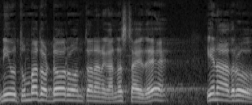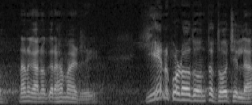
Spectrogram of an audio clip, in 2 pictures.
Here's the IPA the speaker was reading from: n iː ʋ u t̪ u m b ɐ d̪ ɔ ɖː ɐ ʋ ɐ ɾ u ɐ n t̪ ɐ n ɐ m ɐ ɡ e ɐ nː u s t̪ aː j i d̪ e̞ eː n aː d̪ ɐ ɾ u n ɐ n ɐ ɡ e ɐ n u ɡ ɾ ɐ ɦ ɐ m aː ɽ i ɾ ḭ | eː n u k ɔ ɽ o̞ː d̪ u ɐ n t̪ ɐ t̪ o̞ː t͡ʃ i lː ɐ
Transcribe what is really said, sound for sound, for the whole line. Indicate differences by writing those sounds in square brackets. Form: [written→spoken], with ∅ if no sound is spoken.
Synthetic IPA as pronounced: n iː ʋ u t̪ u m b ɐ d̪ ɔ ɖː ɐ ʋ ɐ ɾ u ɐ n t̪ ɐ n ɐ [m→n] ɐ ɡ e ɐ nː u s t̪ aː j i d̪ e̞ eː n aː d̪ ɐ ɾ u n ɐ n ɐ ɡ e ɐ n u ɡ ɾ ɐ ɦ ɐ m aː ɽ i ɾ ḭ | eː n u k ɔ ɽ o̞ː d̪ u ɐ n t̪ ɐ t̪ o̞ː t͡ʃ i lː ɐ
